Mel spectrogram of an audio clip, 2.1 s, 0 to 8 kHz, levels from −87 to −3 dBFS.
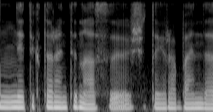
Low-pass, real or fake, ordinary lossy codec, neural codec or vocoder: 7.2 kHz; real; Opus, 24 kbps; none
